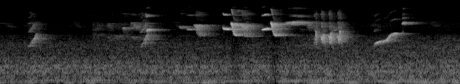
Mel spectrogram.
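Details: Saffron finch singing: a lively phrase of rapid high chirps, bright slurred whistles and a short buzzy burst, delivered about two and a half notes per second.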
